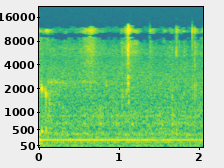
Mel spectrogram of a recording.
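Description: Playing cards shuffle softly in hands.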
